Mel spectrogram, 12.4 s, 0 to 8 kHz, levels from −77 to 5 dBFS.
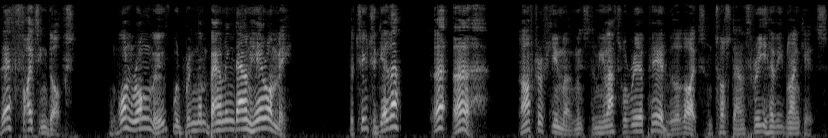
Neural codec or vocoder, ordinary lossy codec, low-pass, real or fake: none; AAC, 32 kbps; 7.2 kHz; real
